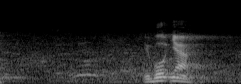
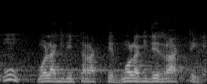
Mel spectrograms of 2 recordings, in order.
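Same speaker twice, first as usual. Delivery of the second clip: mock gossip; 6 semitones lower, 4 dB quieter than usual. Gossiping people, low voice.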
